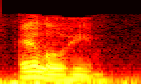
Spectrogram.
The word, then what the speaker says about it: Elohim: The second name in our verse, Hashem Elohim, is spelled like the four-letter name but vowelized and pronounced Elohim, Yehovi.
